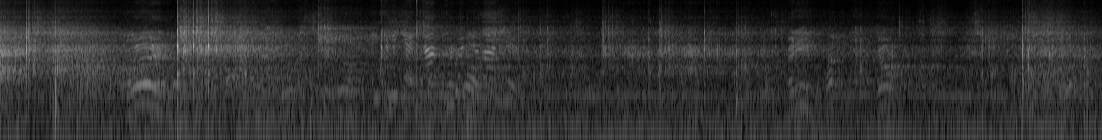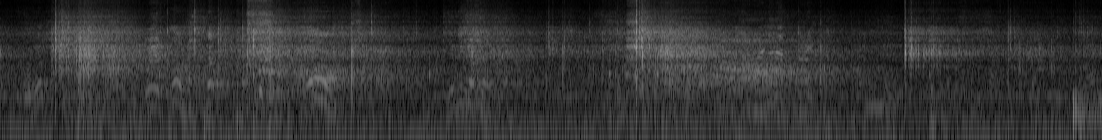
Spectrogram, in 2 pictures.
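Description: Skates scrape and hiss across the ice nearby.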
